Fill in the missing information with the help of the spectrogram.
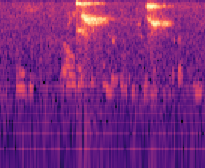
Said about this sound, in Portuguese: Ele não pode ver um barulho de gente falando que ele começa a miar pra poder vir brincar. Aí tá lá no quintal.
